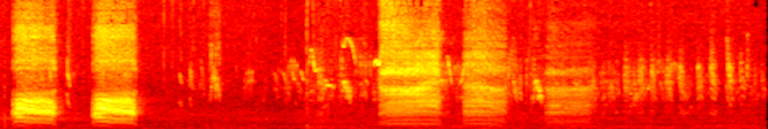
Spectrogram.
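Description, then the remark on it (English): Hooded crows caw loudly: two harsh calls in quick succession, then a run of rougher caws and chatter from several birds, with no one speaking. “I've got a nice video of hooded crows.”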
